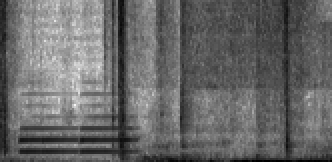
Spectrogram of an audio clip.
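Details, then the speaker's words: Chevy Impala that would not start with the security light on, after a cut wire was reconnected: a brief chime, then the engine catches and settles into a steady low idle that keeps running; clean start. "frente y al carro y ya se mantiene prendido en la y funciona todo funciona"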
